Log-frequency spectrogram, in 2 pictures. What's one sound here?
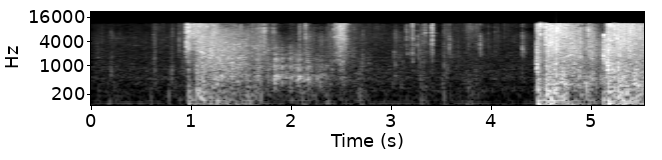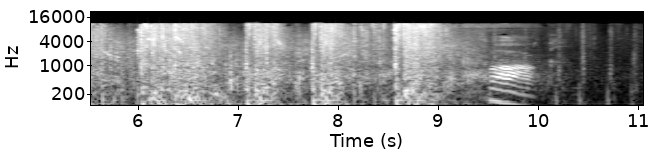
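Gunfire bursts loudly in quick volleys.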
